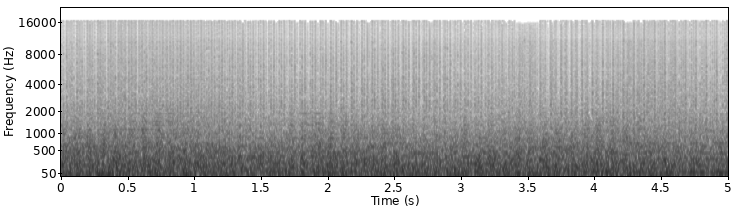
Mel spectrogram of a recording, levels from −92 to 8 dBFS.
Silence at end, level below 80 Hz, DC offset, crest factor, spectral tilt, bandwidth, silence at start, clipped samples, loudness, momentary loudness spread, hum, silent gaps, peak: 0 s; -22 dBFS; under 0.1%; 12 dB; -7.5 dB/octave; 17 kHz; 0 s; under 0.1%; -20 LUFS; 1 LU; none; none; -6 dBFS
